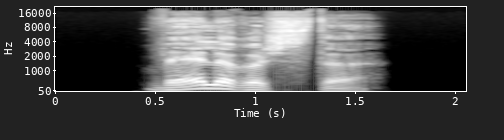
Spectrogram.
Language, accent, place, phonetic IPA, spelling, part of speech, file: German, Germany, Berlin, [ˈvɛːləʁɪʃstə], wählerischste, adjective, De-wählerischste.ogg
- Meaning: inflection of wählerisch: 1. strong/mixed nominative/accusative feminine singular superlative degree 2. strong nominative/accusative plural superlative degree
